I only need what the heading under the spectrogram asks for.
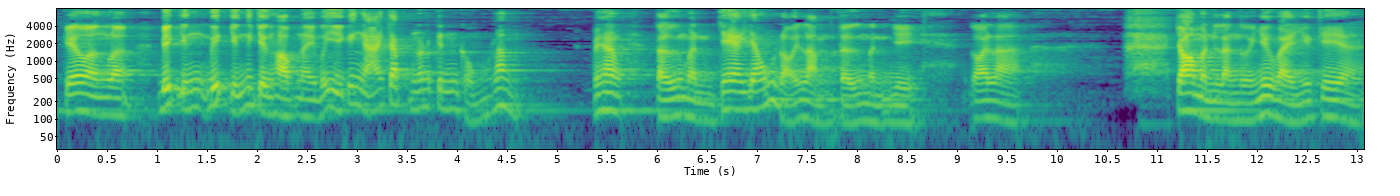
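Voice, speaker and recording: Man preaching in an echoing hall. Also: mid-range voice. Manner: storytelling, animated, laughing, repeated rhetorical questions. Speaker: spiritual teacher. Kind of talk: sermon to meditation students. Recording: long hall reverb, faint music.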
